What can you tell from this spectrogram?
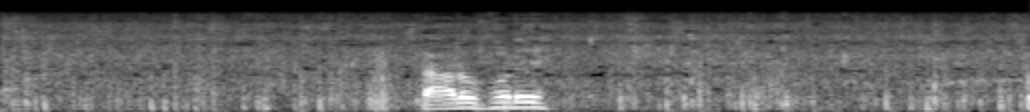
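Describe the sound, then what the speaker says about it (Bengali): Heavy rain falls steadily outdoors, a constant wash of drops on surfaces that continues throughout, with a brief burst of speech partway through. "বাইরে তো প্রচন্ড বৃষ্টি পড়ছে এখন"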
